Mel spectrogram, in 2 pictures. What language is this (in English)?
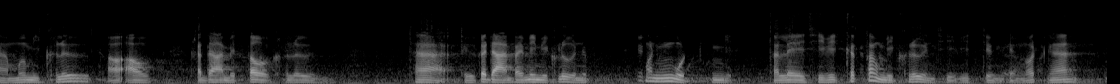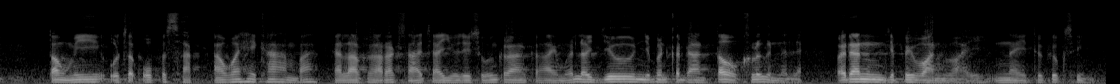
Thai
